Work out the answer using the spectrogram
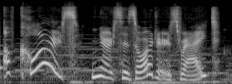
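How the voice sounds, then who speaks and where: A woman voicing a tiny, childlike, excitable female flying companion in a video game. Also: extremely high pitch, slow, music in the background, full character voice. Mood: excited, curious. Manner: exclaiming, refers to self in third person. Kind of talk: animated video game voice acting.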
